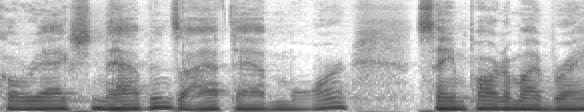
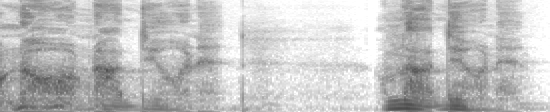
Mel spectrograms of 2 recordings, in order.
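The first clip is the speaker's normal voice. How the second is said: hushed, firm whisper of no; whispered refusal; 3 semitones lower, 9 dB quieter than usual. Retold or imitated. Recovering alcoholic refusing his inner urge, whispered. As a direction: whisper it like you're resisting a craving.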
